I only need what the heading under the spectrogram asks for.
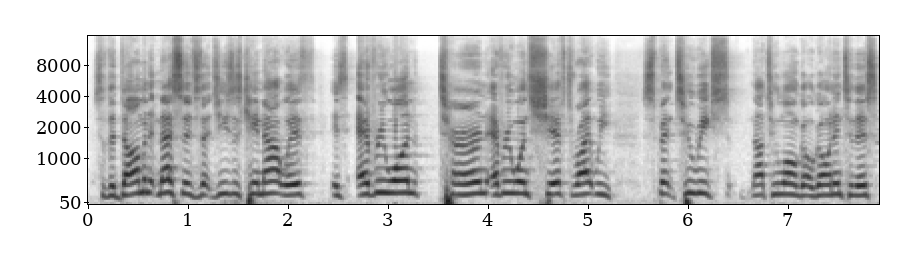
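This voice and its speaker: A pastor with a raspy, slightly hoarse voice, preaching an earnest, conversational sermon and often repeating himself. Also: male voice, very high-pitched, fairly even intonation, normal speed, few pauses.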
